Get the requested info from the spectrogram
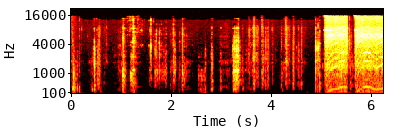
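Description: Scattered light clicks and taps, then near the end a power drill spins up with a rising whine and runs a step bit in the hole of a thick aluminium plate, in two short bursts, cutting the steps from the back side for an even hole.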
